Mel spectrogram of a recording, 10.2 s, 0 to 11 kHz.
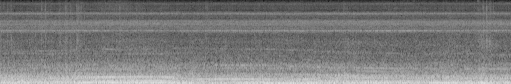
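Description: Alexander Dennis Enviro 400 double-decker bus running under hard acceleration, heard from inside the upper deck: a deep engine rumble with a steady high whine. A mid-pitched tone in the engine note drops in pitch about three and a half seconds in.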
